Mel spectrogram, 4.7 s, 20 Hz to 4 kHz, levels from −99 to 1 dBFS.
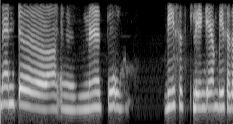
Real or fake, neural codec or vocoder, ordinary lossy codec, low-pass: fake; codec, 16 kHz, 8 kbps, FunCodec, trained on LibriTTS, 25 frames a second; none; 3.6 kHz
